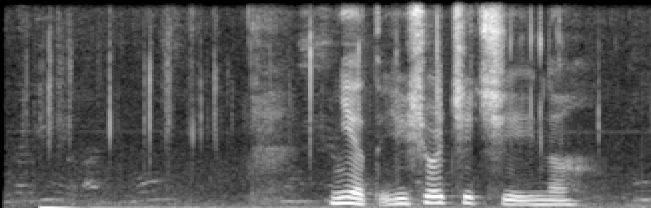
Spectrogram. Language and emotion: Russian, neutral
